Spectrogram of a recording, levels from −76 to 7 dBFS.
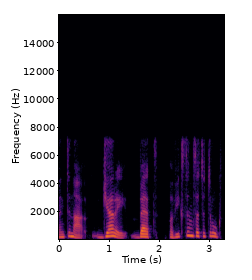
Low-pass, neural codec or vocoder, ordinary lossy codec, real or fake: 7.2 kHz; codec, 16 kHz, 0.8 kbps, ZipCodec; MP3, 64 kbps; fake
